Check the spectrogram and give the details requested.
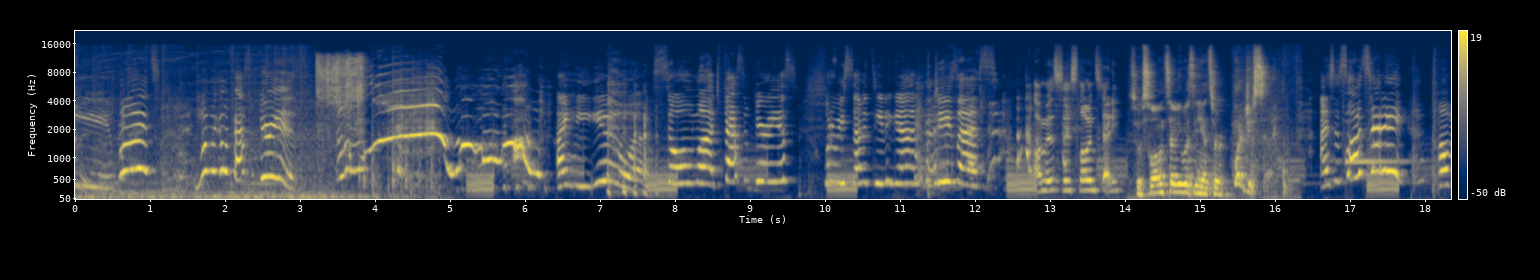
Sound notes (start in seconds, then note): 2.8 electricity crackles; 3.7 screams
